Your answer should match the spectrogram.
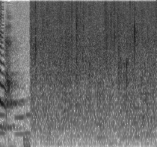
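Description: Steady rain falling on paving and gravel, an even hiss that starts abruptly just after the beginning.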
